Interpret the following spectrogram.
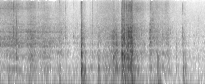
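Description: Large cardboard shipping box being opened by hand: packing tape and cardboard scraping and tearing, with a sharp click about a second and a half in and a louder burst of tearing a moment later.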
